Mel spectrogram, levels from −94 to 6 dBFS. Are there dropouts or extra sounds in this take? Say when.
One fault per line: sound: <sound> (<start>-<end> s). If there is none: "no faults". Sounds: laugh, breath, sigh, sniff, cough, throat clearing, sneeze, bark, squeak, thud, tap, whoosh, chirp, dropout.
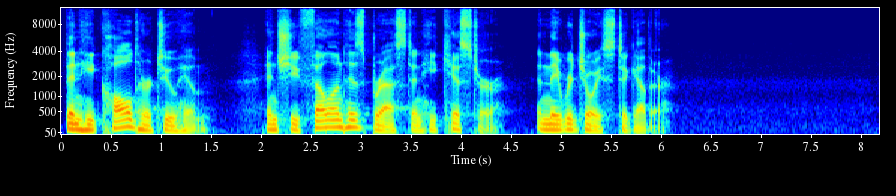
no faults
